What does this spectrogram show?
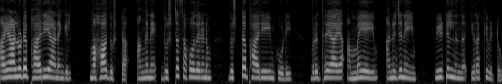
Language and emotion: Malayalam, neutral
